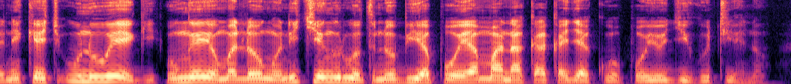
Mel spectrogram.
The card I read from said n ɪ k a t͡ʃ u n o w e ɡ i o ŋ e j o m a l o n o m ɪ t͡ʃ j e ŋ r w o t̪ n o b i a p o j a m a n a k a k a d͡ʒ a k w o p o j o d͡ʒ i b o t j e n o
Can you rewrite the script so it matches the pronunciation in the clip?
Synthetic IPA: n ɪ k e t͡ʃ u n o w e ɡ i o ŋ e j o m a l o ŋ o n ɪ t͡ʃ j e ŋ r w o t̪ n o b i a p o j a m a n a k a k a d͡ʒ a k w o p o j o d͡ʒ i ɡ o t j e n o

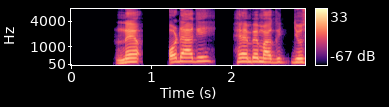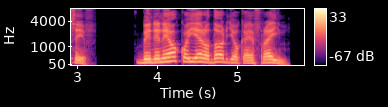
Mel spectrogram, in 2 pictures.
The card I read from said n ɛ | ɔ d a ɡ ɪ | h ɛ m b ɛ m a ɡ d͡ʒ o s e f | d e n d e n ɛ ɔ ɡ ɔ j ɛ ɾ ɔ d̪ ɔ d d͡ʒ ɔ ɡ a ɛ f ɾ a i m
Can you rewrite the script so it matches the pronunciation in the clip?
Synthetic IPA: n ɛ | ɔ d a ɡ ɪ | h ɛ m b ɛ m a ɡ d͡ʒ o s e f | b e n d e n ɛ ɔ k ɔ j ɛ ɾ ɔ d̪ ɔ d d͡ʒ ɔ k a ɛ f ɾ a i m

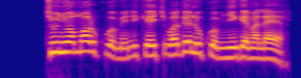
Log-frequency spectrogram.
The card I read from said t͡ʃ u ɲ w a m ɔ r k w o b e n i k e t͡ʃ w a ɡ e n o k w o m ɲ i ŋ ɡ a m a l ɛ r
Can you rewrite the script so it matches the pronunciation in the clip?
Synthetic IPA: t͡ʃ u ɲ w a m ɔ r k w o m e n i k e t͡ʃ w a ɡ e n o k w o m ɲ i ŋ ɡ e m a l ɛ r

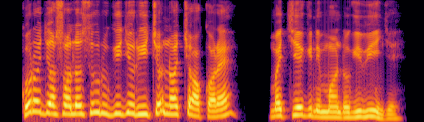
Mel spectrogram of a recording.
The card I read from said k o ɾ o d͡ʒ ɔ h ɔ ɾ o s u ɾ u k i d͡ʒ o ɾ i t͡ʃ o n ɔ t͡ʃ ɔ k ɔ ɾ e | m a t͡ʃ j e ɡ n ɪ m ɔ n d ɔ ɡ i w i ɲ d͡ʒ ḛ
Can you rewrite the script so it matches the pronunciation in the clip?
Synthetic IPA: k o ɾ o d͡ʒ ɔ s ɔ l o s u ɾ u ɡ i d͡ʒ o ɾ i t͡ʃ o n ɔ t͡ʃ ɔ k ɔ ɾ ɛ | m a t͡ʃ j e ɡ n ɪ m ɔ n d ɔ ɡ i w i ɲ d͡ʒ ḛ

